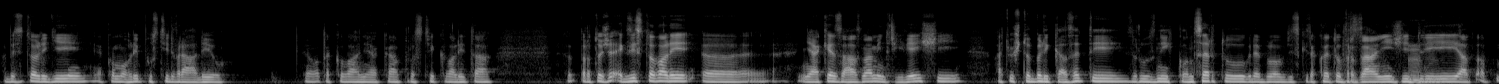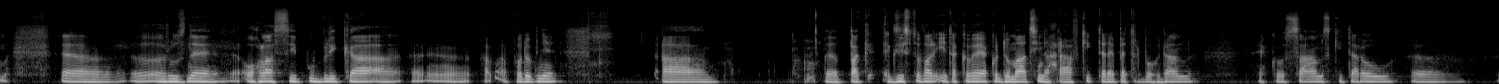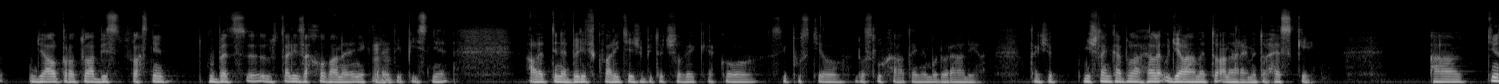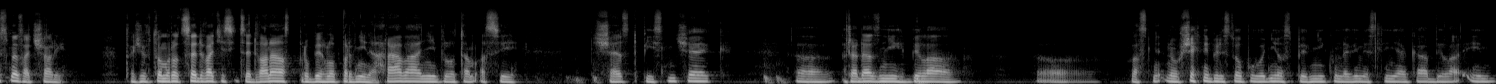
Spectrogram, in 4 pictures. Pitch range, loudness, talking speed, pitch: 115-135 Hz, -27 LUFS, 135 wpm, 125 Hz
